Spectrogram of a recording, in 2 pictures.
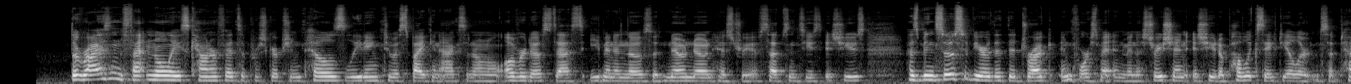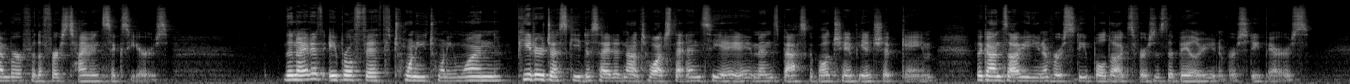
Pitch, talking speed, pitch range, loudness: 180 Hz, 170 wpm, 160-200 Hz, -18 LUFS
